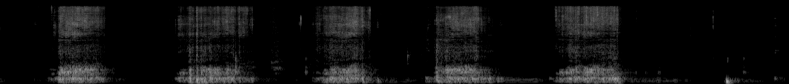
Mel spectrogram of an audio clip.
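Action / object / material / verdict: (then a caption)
scrape / cucumber on a ceramic grater plate / cucumber / none. A cut cucumber end with pale flesh is rubbed across a ceramic grater plate, leaving wet pulp as it grates. Five separate broad, wet scraping strokes rise and fade with short pauses between them, followed by a brief sharp click near the end.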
